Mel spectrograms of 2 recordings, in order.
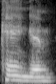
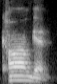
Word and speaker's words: Kangen: that or not but it's pronounced Kong in not Canyon its kangen course lady in the machine she says kangen water 9.5 she doesn't say King in water and I bought five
